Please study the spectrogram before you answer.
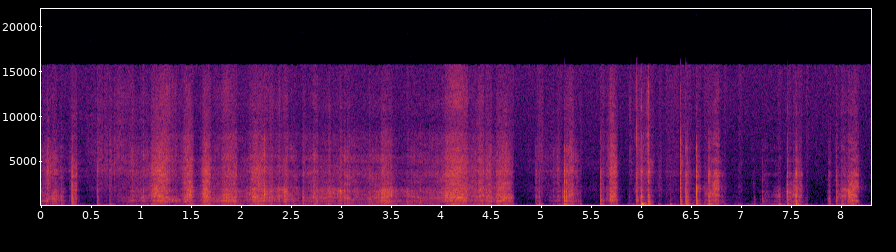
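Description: Fingernails slowly scratch across the top surface of a cardboard tissue box. The result is a soft, dry, papery rasping in uneven strokes, with little bright content, a few sharper ticks near the end, and almost no ring after each stroke.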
